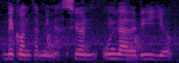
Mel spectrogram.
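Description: A woman's voice: mid-range voice, level tone, moderate pace, creaky, darkish tone, a little hiss or hum. Chilean woman chatting as podcast guest. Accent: Chilean Spanish. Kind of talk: casual conversation.

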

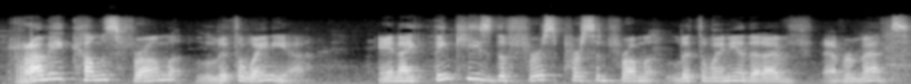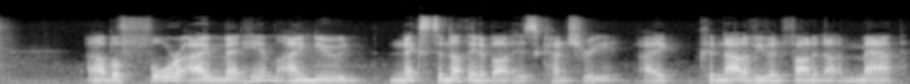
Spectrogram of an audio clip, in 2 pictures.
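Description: A man hosting a travel podcast, talking in a relaxed, chatty way and thinking aloud with fillers while interviewing a guest. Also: mid-range voice, moderate pace. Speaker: podcast host. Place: hostel in rural China.

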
